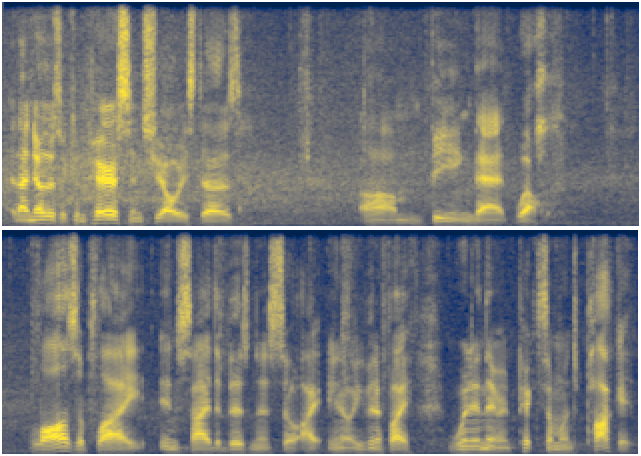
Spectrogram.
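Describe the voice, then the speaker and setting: A man giving a rambling, casual monologue as a vlogger, explaining in a halting way and checking in as he goes. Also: low voice, a little hiss or hum.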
